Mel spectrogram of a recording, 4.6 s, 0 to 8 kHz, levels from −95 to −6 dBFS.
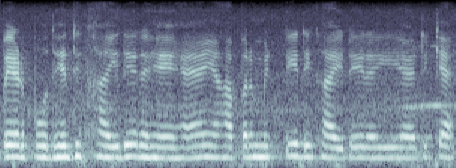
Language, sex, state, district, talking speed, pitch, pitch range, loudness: Hindi, male, Haryana, Charkhi Dadri, 195 wpm, 200 Hz, 190-205 Hz, -16 LUFS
